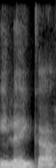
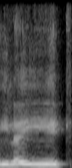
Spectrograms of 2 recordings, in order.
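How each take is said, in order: First: The word ends with a final 'a' vowel. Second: The word ends on the 'k' consonant. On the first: The reading continues past this word. "এখানে না থামলে ইলাইকা হবে" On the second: The reader stops at this word. "আর যদি থামেন তাহলে ইলাইক"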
